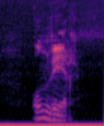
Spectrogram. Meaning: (noun) thunderstorm; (verb) inflection of onweren: 1. first-person singular present indicative 2. second-person singular present indicative 3. imperative
- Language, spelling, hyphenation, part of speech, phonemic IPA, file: Dutch, onweer, on‧weer, noun / verb, /ˈɔn.ʋeːr/, Nl-onweer.ogg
